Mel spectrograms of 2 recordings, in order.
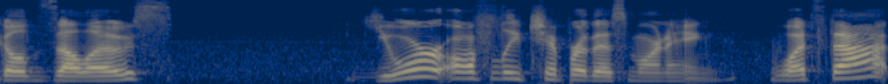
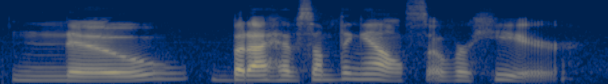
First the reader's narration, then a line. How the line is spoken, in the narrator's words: Zelos said in a lowered voice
